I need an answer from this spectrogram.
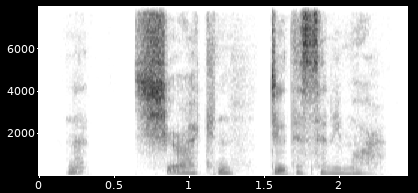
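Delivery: quiet little voice. A woman, her head on the narrator's shoulder, speaks in a small, quiet voice. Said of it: "she says in a small, quiet voice".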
